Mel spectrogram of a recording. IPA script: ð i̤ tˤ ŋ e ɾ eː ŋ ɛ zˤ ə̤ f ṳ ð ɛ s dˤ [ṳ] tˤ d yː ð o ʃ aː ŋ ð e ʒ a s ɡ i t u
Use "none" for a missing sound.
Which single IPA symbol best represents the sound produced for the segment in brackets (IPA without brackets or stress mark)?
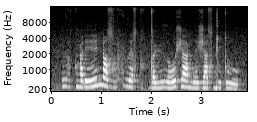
ṳ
